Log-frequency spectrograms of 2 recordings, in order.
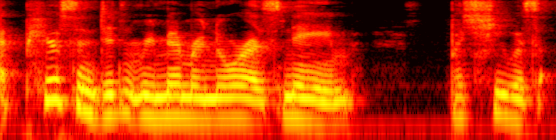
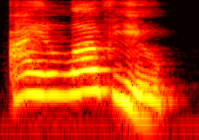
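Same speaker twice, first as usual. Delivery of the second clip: high, loud burst of affection; exclaiming; 13 semitones higher, 8 dB louder, slower than usual. A narrator's reading. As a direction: blurt it out with joy. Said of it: "Penelope exclaimed".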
